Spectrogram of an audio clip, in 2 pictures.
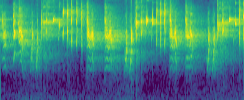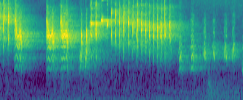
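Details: Full-burst song from a champion Long-tailed shrike used as a training recording: long run of hurried, chattering and twittering phrases with sharp ticks and whistles, dropping lower at the close.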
